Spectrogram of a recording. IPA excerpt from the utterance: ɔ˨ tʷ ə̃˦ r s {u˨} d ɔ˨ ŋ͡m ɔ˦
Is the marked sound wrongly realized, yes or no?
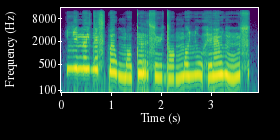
yes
